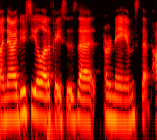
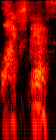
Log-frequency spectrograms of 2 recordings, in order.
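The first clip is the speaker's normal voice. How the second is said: put-on whisper, higher and quieter; 7 semitones higher, 4 dB quieter than usual. Imitating Peter booting people from the chat: imitating Peter whispering.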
